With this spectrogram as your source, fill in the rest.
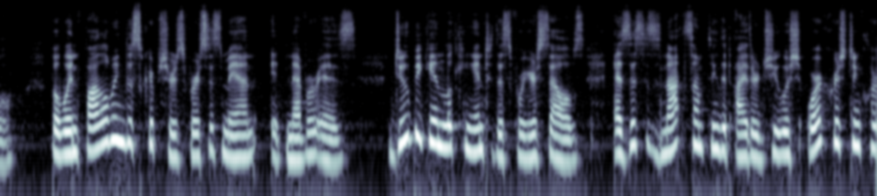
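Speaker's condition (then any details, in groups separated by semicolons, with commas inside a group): No condition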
